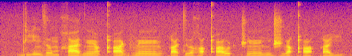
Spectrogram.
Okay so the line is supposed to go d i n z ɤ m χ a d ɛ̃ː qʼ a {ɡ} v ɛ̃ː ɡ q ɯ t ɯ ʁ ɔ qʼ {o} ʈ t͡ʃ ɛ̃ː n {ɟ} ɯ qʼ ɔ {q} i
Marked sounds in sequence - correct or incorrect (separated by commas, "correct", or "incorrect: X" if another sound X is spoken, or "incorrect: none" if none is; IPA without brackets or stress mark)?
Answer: correct, incorrect: oː, incorrect: d͡ʒ, correct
